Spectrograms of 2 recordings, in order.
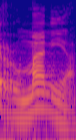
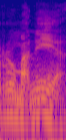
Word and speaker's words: Rumanía: a las elecciones presidenciales aquí dice Rumania, pero la verdad que a mí el profesor Olegario y la profesora Priscila desde primaria me enseñaron a pronunciar Rumanía.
